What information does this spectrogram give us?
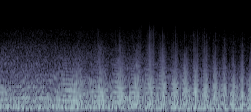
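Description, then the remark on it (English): A loud, steady drone of World War II–era propeller aircraft engines, a thick layered rumble that holds constant without fading in or out, with no voices present. “I believe that the ghosts of the planes, stay with me here, are still making their bombing runs, which we'll be getting into in the next episode.”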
